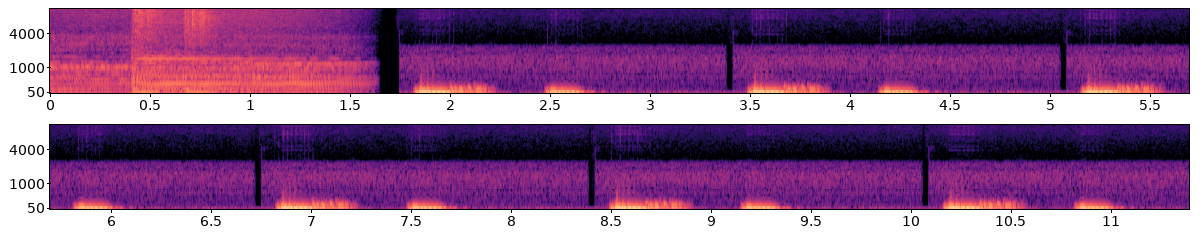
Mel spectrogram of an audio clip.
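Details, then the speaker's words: Slow regular heartbeat with a rising-then-falling whoosh after the first sound, given as the answer to a heart sound self-test question: an ejection systolic murmur. "remember you are selecting the most appropriate description and the correct answer is ejection systolic [Applause] [Music] murmur"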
